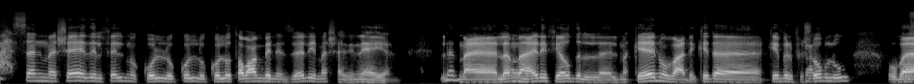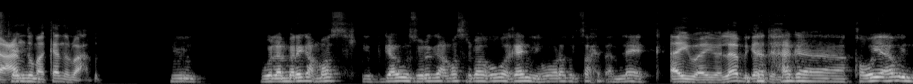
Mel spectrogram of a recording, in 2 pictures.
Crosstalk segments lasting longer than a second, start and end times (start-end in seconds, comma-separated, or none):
none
